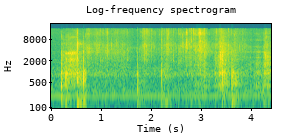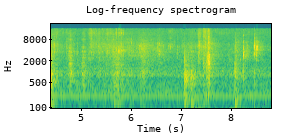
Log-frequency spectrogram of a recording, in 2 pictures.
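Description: Plastic cling wrap crinkling and rustling as it is wound around the base of a deer's antlers, with scattered light knocks of the skull and antlers being handled on a table, over a steady low hum.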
